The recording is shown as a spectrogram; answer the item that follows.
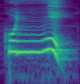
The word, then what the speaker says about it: Kunyi: It's a little difficult to pronounce. Will you try it? Kunyi is child.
